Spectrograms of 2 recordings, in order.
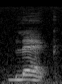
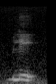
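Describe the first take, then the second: First: The vowel is an open 'a' sound. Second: The vowel is closer to an 'e' sound. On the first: "the A is usually uh, pronounced as E" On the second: "will become more bleak"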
